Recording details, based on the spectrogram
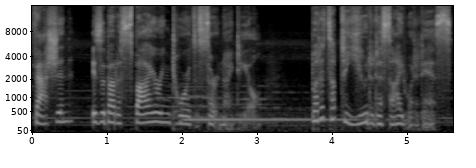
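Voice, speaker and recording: A woman's voice: mid-range voice, brisk, over music, natural voice. A woman playing a proud, defiant young fashion designer in an anime game, cutting and assertive in her delivery. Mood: resolute.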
